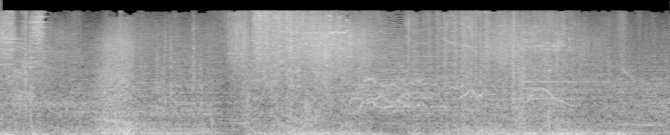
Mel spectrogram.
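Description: Film soundtrack of an aerial battle: musical score mixed with crashing impact sound effects, with loud hits near the start and again about a second in.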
